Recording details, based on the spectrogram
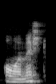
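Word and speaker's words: honest: है साइलेंट होता है तो एन ऑनेस्ट मैन कहेंगे अब यहां पर भी बेसिकली जो स्पेलिंग निकल रही है ना ऑनेस्ट से स्टार्ट हो रही है क्योंकि एच तो साइलेंट है तो ओ जो है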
